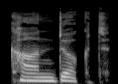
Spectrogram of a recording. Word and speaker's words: conduct: con duct conduct Stress duct and keep con soft.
